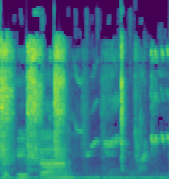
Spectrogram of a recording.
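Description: High, scratchy squawks and chirps from seven-day-old songbird chicks in a breeding cage, calling in quick repeated bursts close by, with a low background hum.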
